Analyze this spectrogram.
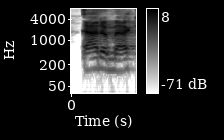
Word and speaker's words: Adamek: But this is Katherine Reutter to me, but Katherine Adamek, is that how you pronounce it correctly? Yep.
